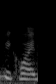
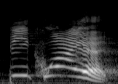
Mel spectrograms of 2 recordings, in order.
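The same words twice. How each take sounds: First: It is said quietly and softly. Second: It is said loudly, like a yell.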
